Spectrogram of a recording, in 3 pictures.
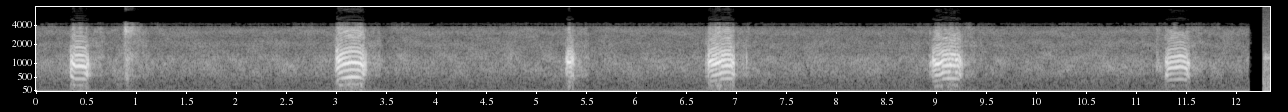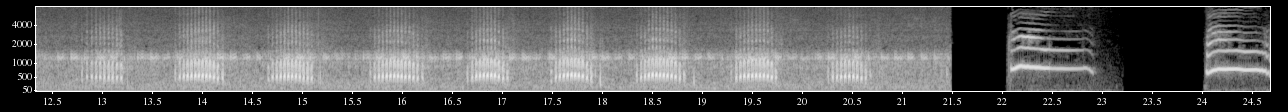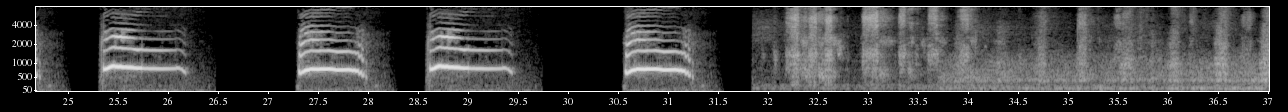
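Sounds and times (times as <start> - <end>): steady hiss: 0.0 - 11.2, 11.8 - 21.5, 31.9 - 37.0
animal calls: 12.6 - 20.9, 32.0 - 37.0
cat meowing: 22.1 - 23.0, 24.0 - 24.7, 25.4 - 26.2, 28.6 - 29.5, 30.6 - 31.2.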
